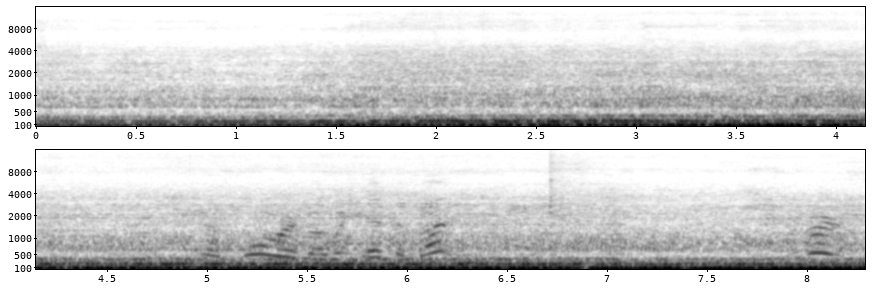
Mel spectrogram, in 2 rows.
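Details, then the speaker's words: E46 M3 with transbrake, in first gear with transbrake button pressed after repairing a transbrake problem: engine holds a steady loaded drone without moving off; transbrake working as it should. "so trans break is working you can hear it down there just like it's supposed to so hopefully it'll last"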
